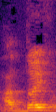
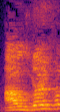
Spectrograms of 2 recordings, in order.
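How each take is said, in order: First: The l merges into a doubled d. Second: The l is pronounced before the d. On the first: The speaker calls it right. "Right" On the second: The speaker calls it wrong. "না"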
